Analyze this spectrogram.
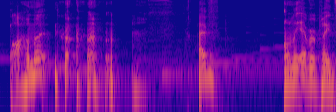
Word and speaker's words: Bahamut: I was putting the emphasis on the wrong syllable. I think I was calling him like Bahamut or something like that. And then Devin was like, Bahamut?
